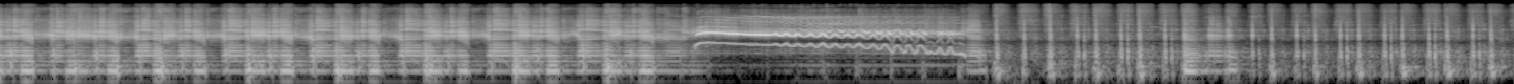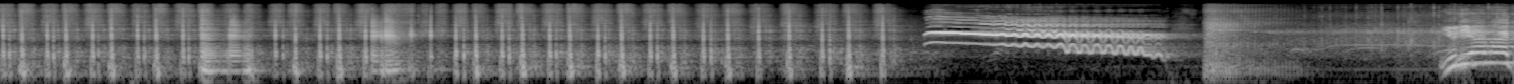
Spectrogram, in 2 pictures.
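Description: Jaw harp played into a microphone: a buzzing drone with fast, rhythmic plucking, loud at first and softer through the middle. Twice a long, wavering cry falls steeply in pitch, about a quarter of the way in and again past the midpoint.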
